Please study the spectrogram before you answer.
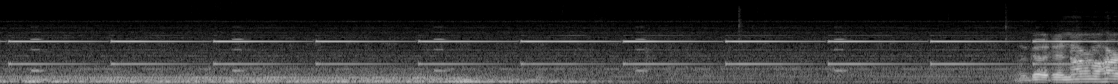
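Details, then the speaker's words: Repeating paired electronic alarm tones about once a second from a Philips MMS patient monitor during ECG testing, with the patient simulator set to 30 beats per minute: low heart rate alarm. "We'll start at 30. Just get the low alarm here."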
